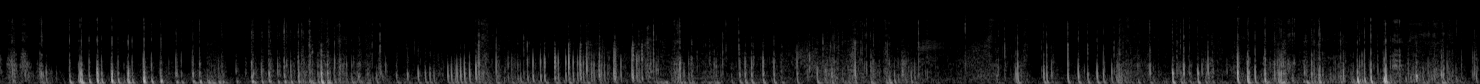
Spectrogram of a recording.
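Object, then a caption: Small cardboard tea box. Fingertips and nails rapidly tap and scratch the front of a small, hollow, printed cardboard tea box (Pomegranate Rooibos) held in the hands. The result is a dense stream of dull, low, hollow knocks and soft scratchy rustles with almost no brightness, each tap dying away almost instantly.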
